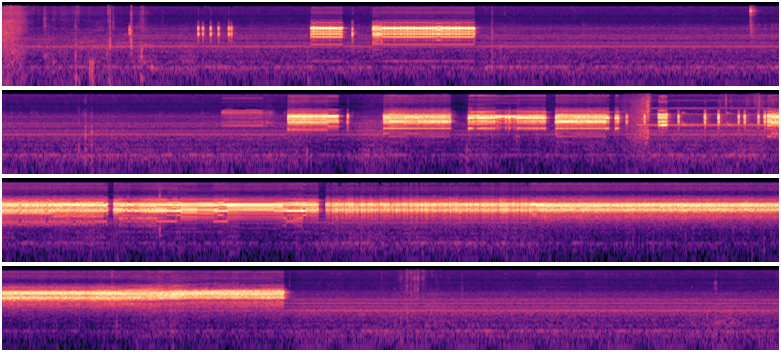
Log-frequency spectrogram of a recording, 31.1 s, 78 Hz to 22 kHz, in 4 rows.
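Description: Dial-up modem connecting through its built-in speaker: short dialing tones a few seconds in, then after a pause the answering modem's tones and a handshake of shifting beeps and chirps. This settles into a long, loud, steady hiss of line training and cuts off suddenly a few seconds before the end. This is the handshake of a 33.6 kbps link.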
